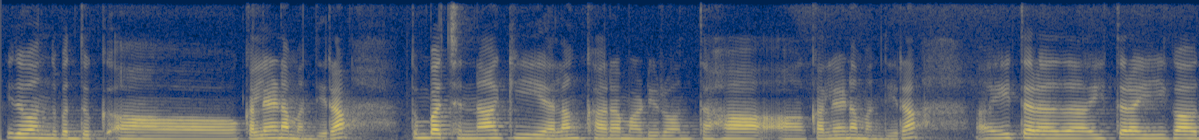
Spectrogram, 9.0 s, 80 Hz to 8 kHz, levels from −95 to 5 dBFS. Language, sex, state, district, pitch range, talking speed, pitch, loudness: Kannada, female, Karnataka, Shimoga, 180-210 Hz, 95 wpm, 200 Hz, -20 LUFS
